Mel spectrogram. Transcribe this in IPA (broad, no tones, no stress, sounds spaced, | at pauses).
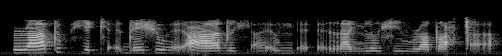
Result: ɹ a t u p ç ɛ cʰ ɛ̰ d e ʃ u ɦ ɛ̰ ʕ a d o ç a̰ ɦ ɛ̰ v ɲ ɛ̰ ʔ ɛ̰ r a ɲ l u ɕ i v ɹ e tˤ ɛ ħ ǀ a̰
